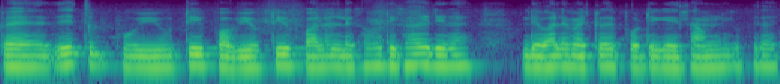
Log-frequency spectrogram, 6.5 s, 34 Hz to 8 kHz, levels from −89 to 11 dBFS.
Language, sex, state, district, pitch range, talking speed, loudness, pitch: Hindi, male, Madhya Pradesh, Umaria, 105-115 Hz, 185 wpm, -17 LUFS, 110 Hz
